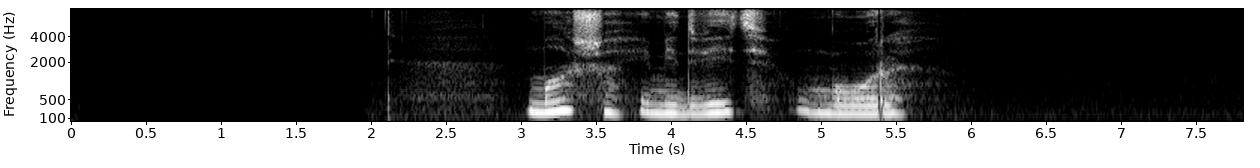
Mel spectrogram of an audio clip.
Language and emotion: Russian, sad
